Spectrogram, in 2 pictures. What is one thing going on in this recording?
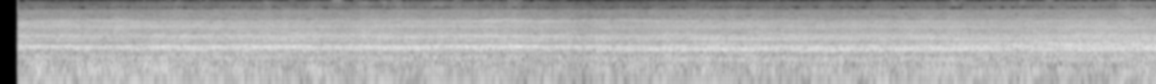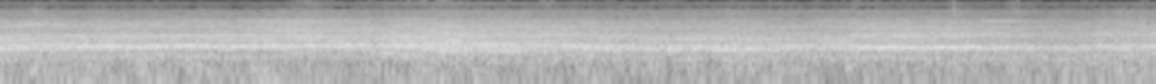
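A large stadium crowd chants loudly in unison.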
